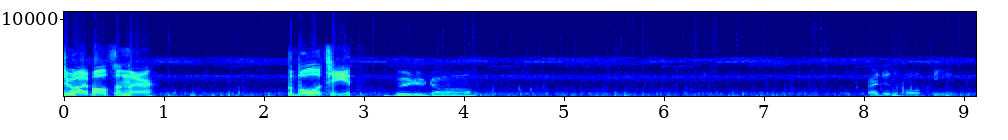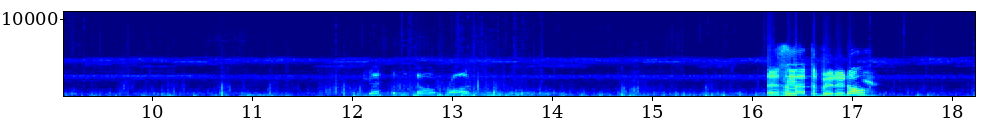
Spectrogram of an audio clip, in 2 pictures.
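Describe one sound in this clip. A young man speaks into a headset microphone with animation, close by.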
